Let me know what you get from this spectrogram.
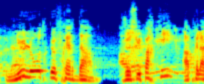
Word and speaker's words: Daugh: Et à vrai dire, son nom, c'est D-A-U-G-H. Mais moi, je le prononce simplement Dow, vous voyez.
